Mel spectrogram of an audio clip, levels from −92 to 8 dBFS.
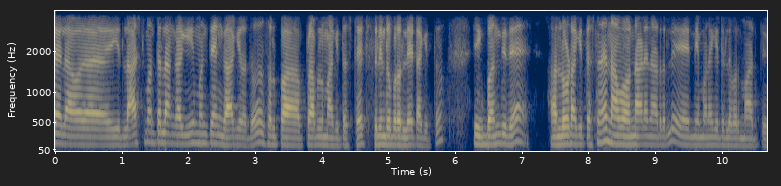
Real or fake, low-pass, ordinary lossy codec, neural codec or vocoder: real; 3.6 kHz; none; none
